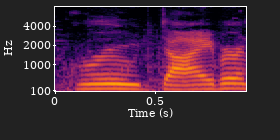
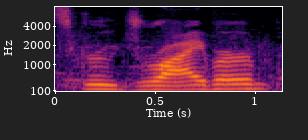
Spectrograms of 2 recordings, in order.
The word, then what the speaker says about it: Screwdiver: It's Screwdiver, not Screwdriver.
